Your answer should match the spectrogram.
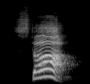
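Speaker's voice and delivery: sharp loud shout; yell. A narrator's reading. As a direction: shout to stop them. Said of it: "yelled Gregor".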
